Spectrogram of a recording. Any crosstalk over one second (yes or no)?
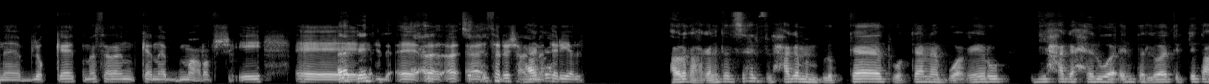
yes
